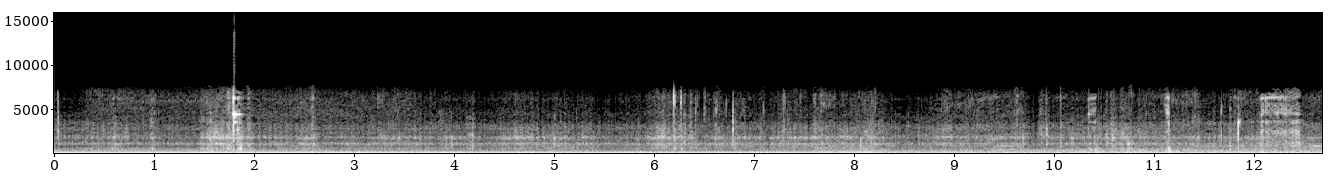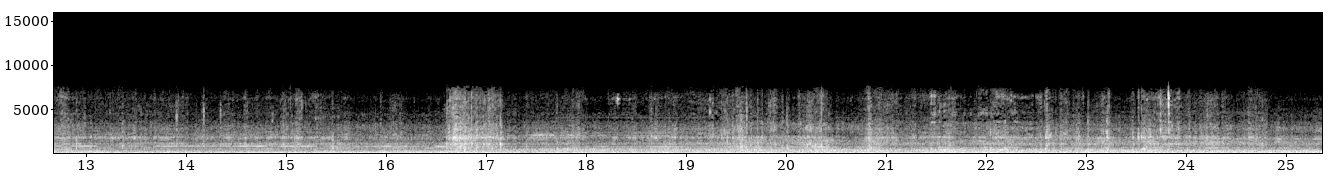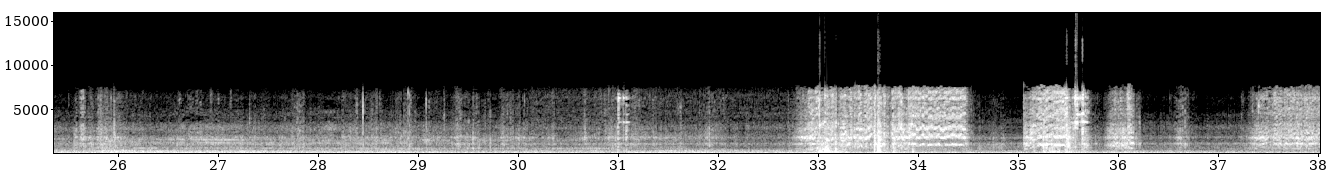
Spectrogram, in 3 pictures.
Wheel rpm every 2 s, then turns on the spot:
10, 20, 20, 20, 20, 20, 20, 20, 20, 20, 30, 30, 20, 20, 20, 20, 100, 100, 60.
0-32 34-36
